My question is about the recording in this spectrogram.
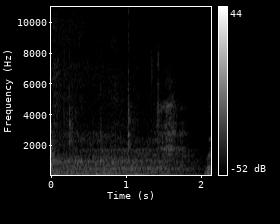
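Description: Near silence: faint room tone with a steady low hum and a few faint ticks, dropping to dead silence near the end.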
